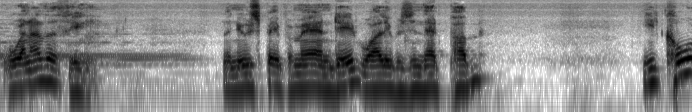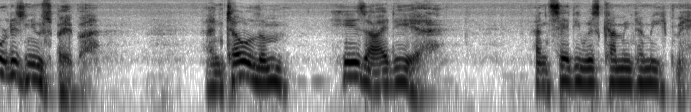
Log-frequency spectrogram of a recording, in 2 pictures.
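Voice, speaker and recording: An actor playing a tormented, menacing condemned strangler in theatrical, brooding 1940s radio thriller style. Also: male voice, medium pitch, animated, measured pace, long pauses, warm tone, breathy edge, soft background music. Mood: bitter, resigned. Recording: dull 1940s radio broadcast.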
